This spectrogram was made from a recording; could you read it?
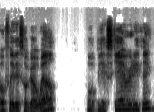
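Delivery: talking through a yawn. Seller tells of shipping items to a buyer, talking while yawning. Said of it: "Sorry for yawning".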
